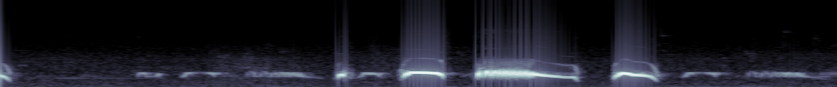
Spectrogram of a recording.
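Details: A spotted dove's decoy-stirring thúc gù coo: faint, low murmured notes build into one loud phrase of sharp hoots and a long, falling coo, then soft murmurs resume.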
